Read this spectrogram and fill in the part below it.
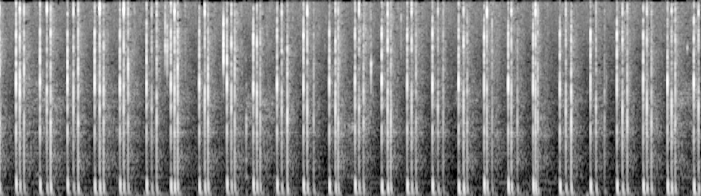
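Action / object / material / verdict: tap / paperboard product box / cardboard / none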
